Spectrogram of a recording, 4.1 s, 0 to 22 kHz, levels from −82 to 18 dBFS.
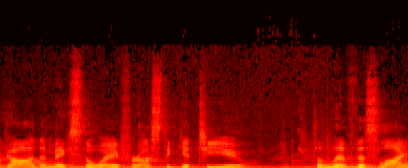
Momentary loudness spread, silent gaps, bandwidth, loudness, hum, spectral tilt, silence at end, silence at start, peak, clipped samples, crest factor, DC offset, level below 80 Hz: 12 LU; none; 16.5 kHz; -25 LUFS; none; -5.5 dB/octave; 0 s; 0 s; -6 dBFS; under 0.1%; 18 dB; under 0.1%; -54 dBFS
